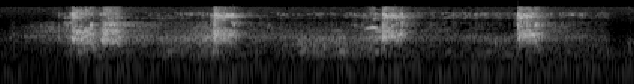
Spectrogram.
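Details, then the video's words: Common snipe giving four harsh, rasping 'scaap' calls, each a short scratchy burst, spaced a bit over a second apart, against a faint background hiss. "the common snipe is a small bird that sounds like this"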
